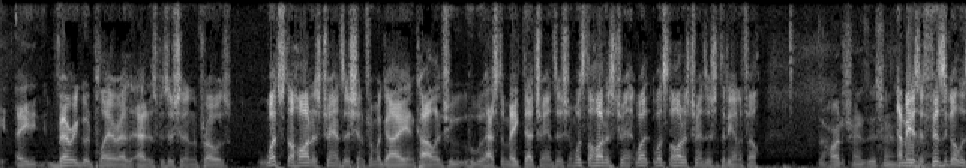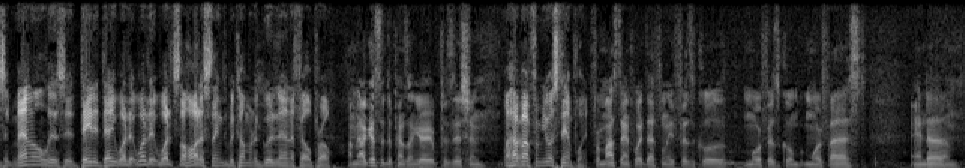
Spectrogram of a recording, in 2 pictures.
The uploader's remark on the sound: live at Jets camp.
